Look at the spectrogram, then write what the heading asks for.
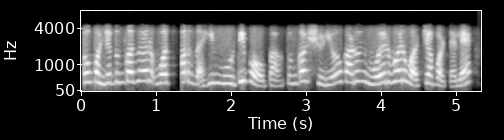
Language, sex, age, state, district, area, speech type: Goan Konkani, female, 30-45, Goa, Ponda, rural, conversation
